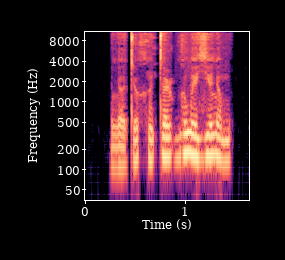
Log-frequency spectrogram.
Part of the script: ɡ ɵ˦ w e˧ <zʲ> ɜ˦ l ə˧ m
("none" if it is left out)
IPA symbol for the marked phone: zʲ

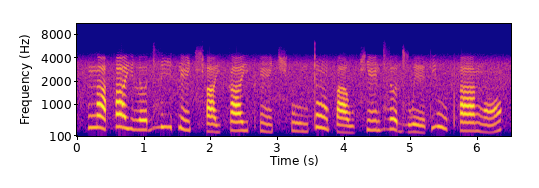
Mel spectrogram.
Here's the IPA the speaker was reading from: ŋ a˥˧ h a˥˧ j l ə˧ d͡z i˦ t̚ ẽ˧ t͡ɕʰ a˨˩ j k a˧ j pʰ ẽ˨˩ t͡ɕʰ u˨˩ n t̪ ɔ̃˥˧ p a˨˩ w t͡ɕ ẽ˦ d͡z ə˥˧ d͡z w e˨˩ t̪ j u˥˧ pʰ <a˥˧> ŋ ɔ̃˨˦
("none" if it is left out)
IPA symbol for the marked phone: a˧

